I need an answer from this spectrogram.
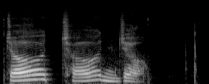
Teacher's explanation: कंठ या कोमल तालु के बाद सीधा कठोर तालु आता है, जिसकी ध्वनियों को तालव्य कहा जाता है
